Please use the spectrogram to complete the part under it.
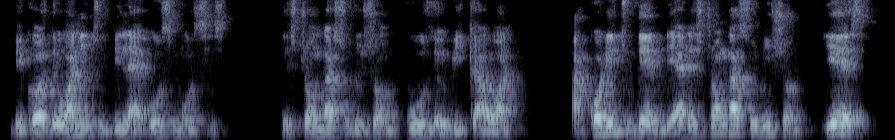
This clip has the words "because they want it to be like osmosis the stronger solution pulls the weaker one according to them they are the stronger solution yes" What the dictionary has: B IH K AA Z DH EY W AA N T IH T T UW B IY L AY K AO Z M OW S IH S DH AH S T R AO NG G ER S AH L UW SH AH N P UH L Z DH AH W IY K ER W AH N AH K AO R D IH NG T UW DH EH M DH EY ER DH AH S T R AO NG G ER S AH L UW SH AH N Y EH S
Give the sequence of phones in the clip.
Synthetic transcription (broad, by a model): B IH K AA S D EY W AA N IH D T UW B IY L AY K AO S M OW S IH S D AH S T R AO NG G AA S AH L UW SH AH N P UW L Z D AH W IY K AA W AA N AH K AO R D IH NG T UW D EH M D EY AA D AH S T R AO NG G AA S AH L UW SH AH N Y EH S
